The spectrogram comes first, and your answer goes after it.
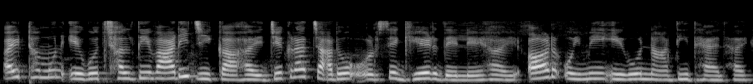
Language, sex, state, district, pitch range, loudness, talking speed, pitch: Hindi, female, Bihar, Darbhanga, 225-275 Hz, -18 LUFS, 165 wpm, 255 Hz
